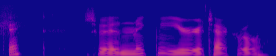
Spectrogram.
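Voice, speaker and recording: Deep-voiced joking game master, man. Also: little pitch movement, a little fast, fairly bright tone, smooth, dry recording. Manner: hesitant, full of ums, joking sports-style commentary. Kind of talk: narrating a tabletop game.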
